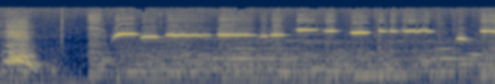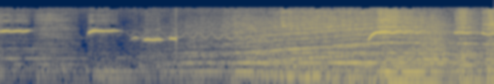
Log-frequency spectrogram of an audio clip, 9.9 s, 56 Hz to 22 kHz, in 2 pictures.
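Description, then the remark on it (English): A singer whistles a lively birdlike tune as the robin that joins her in a song, mimicking a robin with quick chirps, trills and short warbling phrases, clear over soft orchestral accompaniment that swells toward the end. “… also provided the whistling of the robin that joins her in the song, number 13.”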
